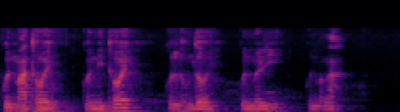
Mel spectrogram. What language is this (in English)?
Manipuri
